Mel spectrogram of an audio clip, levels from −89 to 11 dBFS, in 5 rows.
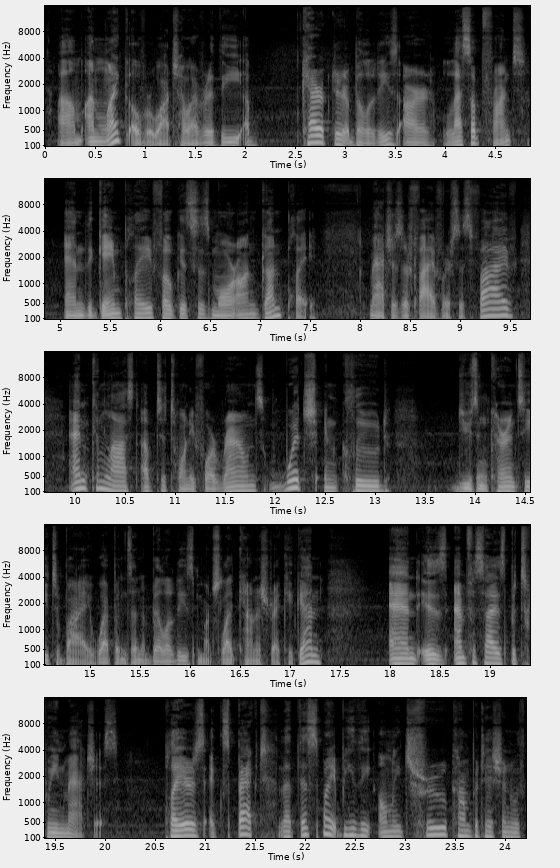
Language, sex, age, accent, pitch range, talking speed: English, male, 30-49, American, 95-130 Hz, 145 wpm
